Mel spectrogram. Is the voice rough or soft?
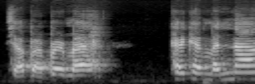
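rough. It is said in a rough, coarse wolf voice.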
